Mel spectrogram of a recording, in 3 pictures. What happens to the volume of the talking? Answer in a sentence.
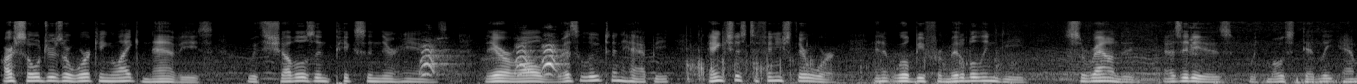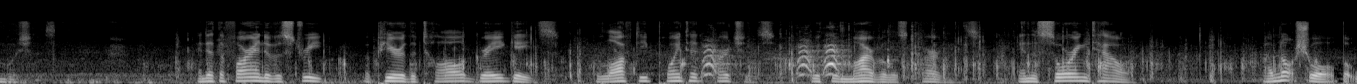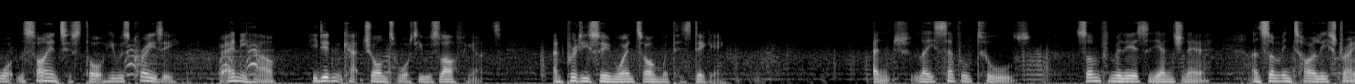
The volume of the talking stays about the same.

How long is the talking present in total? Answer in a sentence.
You can hear the talking for 36 seconds altogether.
